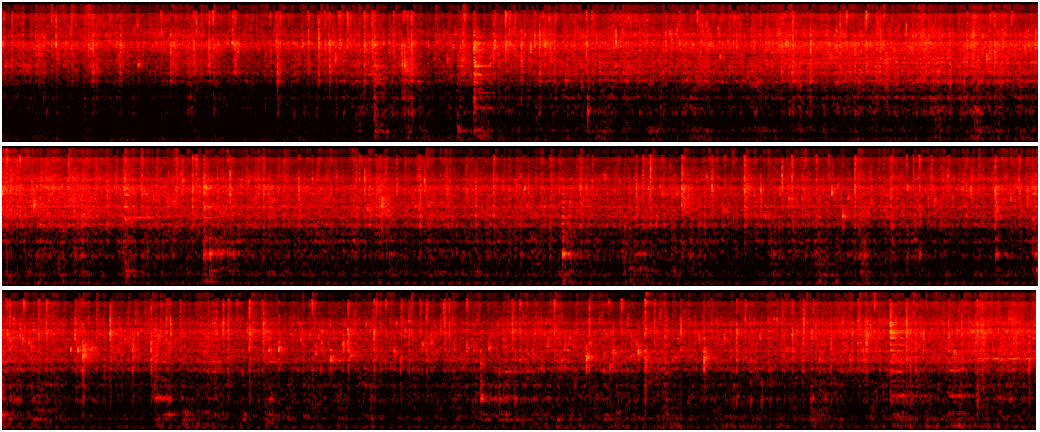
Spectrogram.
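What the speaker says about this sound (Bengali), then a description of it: "এইবারে বেগুন আর সজনে ডাঁটা ভেজে নেব।" Brinjal and drumstick pieces frying in hot oil give a steady, dense sizzle that runs unbroken and close for the whole stretch, with occasional faint stirring clicks and no voices.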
